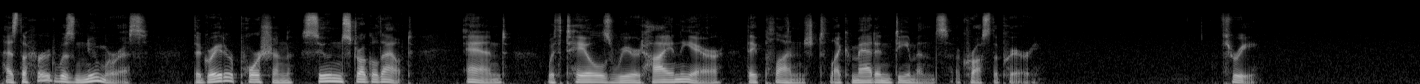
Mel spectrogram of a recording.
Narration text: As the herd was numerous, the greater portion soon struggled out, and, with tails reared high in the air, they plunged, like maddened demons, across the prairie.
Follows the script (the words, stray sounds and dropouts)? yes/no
no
